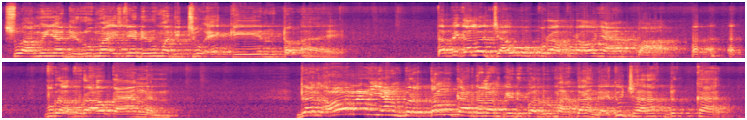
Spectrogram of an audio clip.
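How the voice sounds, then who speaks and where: Man, preacher, high voice, unhurried, playful sermon, echoey room. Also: sing-song, slight background noise. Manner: playful, acts out quoted voices, rising to shouts for emphasis. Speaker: Islamic preacher. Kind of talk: lively sermon with acted dialogues.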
